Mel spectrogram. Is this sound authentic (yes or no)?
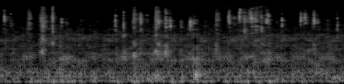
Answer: no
